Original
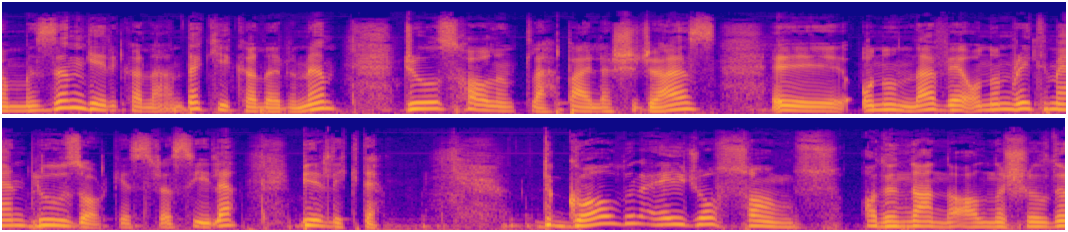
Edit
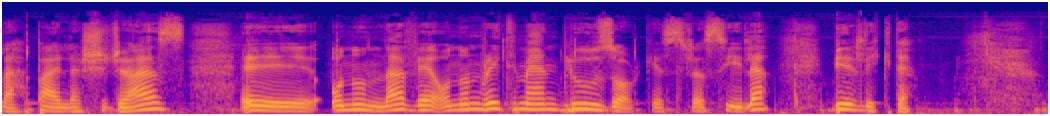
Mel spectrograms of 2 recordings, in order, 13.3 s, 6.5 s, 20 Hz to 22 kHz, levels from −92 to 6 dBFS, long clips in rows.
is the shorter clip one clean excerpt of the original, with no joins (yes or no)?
yes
